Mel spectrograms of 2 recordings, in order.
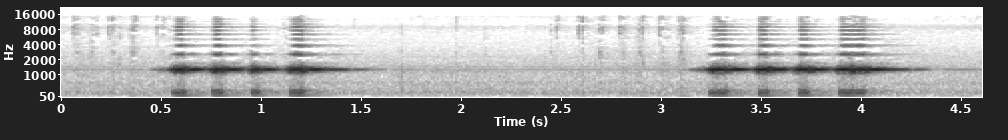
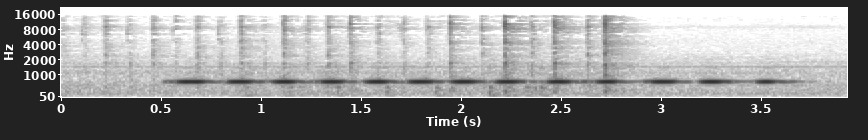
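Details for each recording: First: Linrad 05.00 software, audio generator into sound card, keying: two groups of four keyed tone beeps, each carrying a low rough hum at higher volume; artifact from IIR resampling filter lacking double-precision floats. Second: Linrad 05.01 transmit side, received on Linrad 05.00, audio-generator test signal keyed as dots after fixing an IIR filter (double precision) artifact; crisp mid-pitch tone in even dots about two a second, clean starts and stops, no buzz or chirp; clean output.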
